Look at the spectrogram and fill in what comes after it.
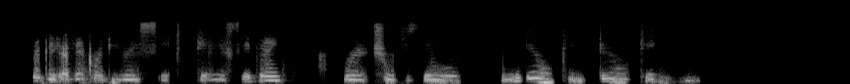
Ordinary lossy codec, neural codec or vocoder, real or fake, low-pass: none; codec, 44.1 kHz, 0.9 kbps, DAC; fake; 7.2 kHz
